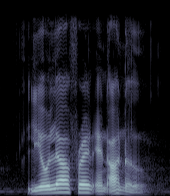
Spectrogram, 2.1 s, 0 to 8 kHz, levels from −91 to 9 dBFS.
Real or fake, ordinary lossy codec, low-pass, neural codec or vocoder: real; none; 7.2 kHz; none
